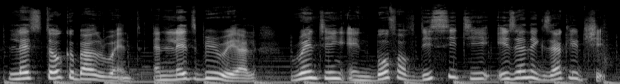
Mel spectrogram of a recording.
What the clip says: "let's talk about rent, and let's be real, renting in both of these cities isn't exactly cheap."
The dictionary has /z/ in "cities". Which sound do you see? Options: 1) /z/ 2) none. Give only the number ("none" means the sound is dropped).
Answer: 2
